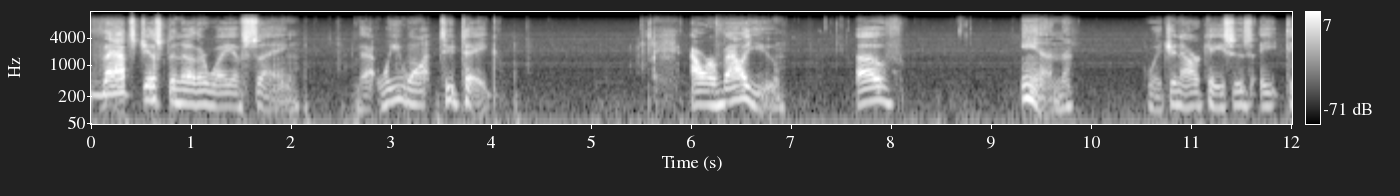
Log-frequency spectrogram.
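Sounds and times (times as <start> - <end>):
small clicks: 2.1 - 2.7.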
